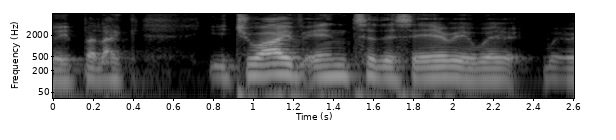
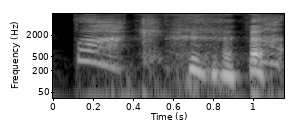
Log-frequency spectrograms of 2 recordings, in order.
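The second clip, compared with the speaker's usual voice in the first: high, loud panicked curse; panicked swearing; 10 semitones higher, 7 dB louder than usual. Retold or imitated. Nervous skydiver swearing on the climb, high and loud. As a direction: blurt it out in rising panic.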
